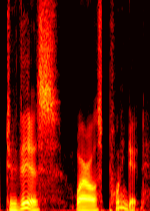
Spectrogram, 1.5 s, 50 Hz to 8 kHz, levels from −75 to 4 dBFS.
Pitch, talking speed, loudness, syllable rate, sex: 120 Hz, 160 wpm, -17 LUFS, 4.7 syllables/s, male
